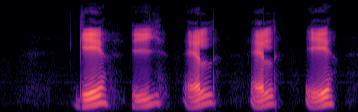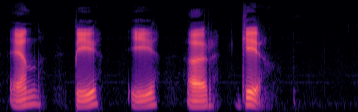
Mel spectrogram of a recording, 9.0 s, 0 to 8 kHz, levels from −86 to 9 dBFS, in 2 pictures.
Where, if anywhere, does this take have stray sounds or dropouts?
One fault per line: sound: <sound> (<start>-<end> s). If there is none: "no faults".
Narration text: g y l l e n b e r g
no faults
